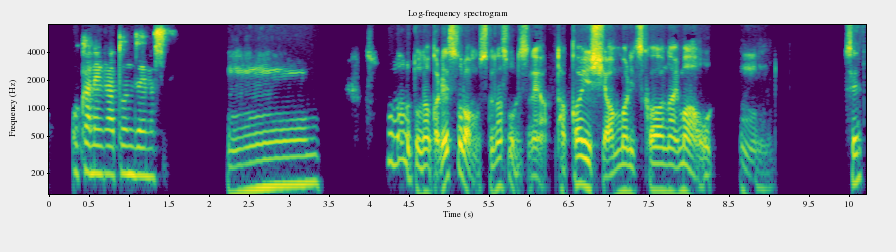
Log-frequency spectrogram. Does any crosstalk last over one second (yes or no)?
no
